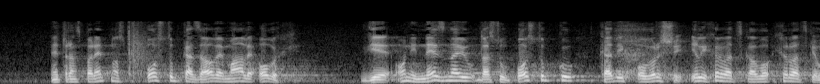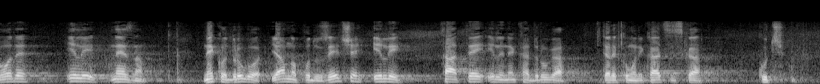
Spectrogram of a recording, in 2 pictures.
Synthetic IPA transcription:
ne̞t̪ɾanspaɾe̞nt̪no̞st̪po̞st̪up̚kazao̞ʋe̞maːle̞ʔo̞ʋr̩xe̥ | ɡd̪ʲje̞ʔo̞̰nine̞znajud̪asuupo̞st̪up̚kukad̪jixoʋr̩ʃḭʔilixrʋat̪skaxr̩ʋaːt̪ske̞ʋo̞d̪e̞ | iline̞zna̰m | ne̞ko̞d̪ɾuɡo̞jaːʋno̞po̞d̪uze̞ːt͡ɕe̞ilixat̪eʔiline̞kad̪ɾuɡat̪e̞le̞ko̞munikaːt̪sijska | kut͡ɕḁ

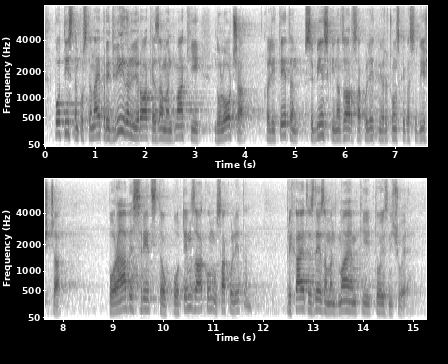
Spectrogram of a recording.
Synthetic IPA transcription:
pɔt̪ist̪əmkɔst̪ɛnajpɾɛd̪ʋiɡənliɾɔːkɛzaamand̪makʰi | d̪ɔloːt͡ʃa̰kʋalit̪eːt̪ənwsɛbinskinad̪zɔɾwsakɔleːt̪niɾat͡ʃunskɛɡasɔd̪iːʃt͡ʃa̰ | pɔɾaːbɛsɾeːt̪st̪ɛwpɔt̪eːmzaːkɔnuwsaːkɔleːt̪ən | pɾixaːjat̪ɛzd̪ɛjzamand̪maːjɛmkit̪oːiznit͡ʃṵjɛ̰

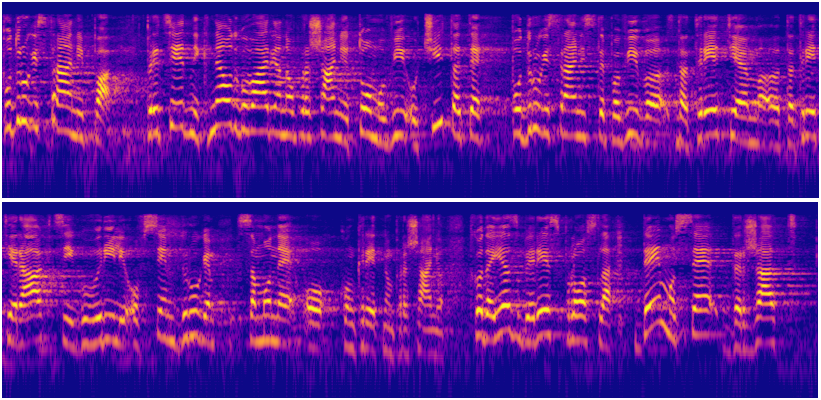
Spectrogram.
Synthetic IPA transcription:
pɔd̪ɾuɡist̪ɾaːnipa | pɾɛt̪seːd̪niknɛɔd̪ɡɔʋaːɾjanawpɾaʃaːnjɛt̪oːmuʋiɔt͡ʃiːt̪at̪ɛ | pɔd̪ɾuːɡist̪ɾaːnist̪ɛpaʋiʋət̪at̪ɾeːt̪jɛmt̪at̪ɾeːt̪jiɾɛaːkt̪siiɡɔʋɔɾiːliʔɔwsemd̪ɾuɡɛm | samonɛɔkɔŋkɾeːt̪nɛmpɾaʃaːnjut̪akoːd̪ajəsbiɾespɾoːslad̪ɛjmɔsɛd̪əɾʒat̪

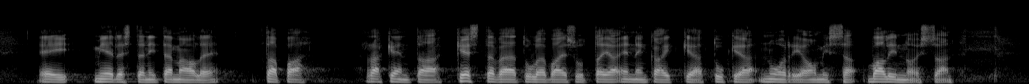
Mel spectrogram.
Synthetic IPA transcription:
ʔeimielest̪ænit̪æmæole | t̪ɑpɑ | rɑkent̪ɑːkest̪æʋæːt̪uleʋɑisuːt̪ːɑjɑʔenːeŋkɑikːeɑ̰t̪ukeɑnuoriɑomisːɑ̰ʋɑlinːo̰isːɑ̰ːn

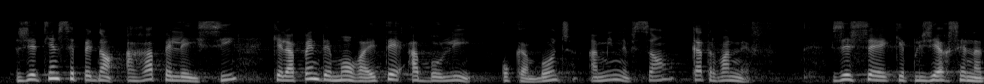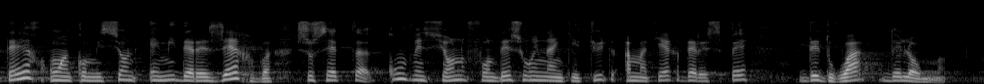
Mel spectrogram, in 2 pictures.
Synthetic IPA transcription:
ʒət̪jɛ̃nseped̪ɑ̃aʁapeleisikəlapɛnd̪emɔʁaet̪eʔaboliokãmbɔ̃d͡ʒɑ̃milnɛfsɑ̃kat̪ɾəvɛ̃nɛf | ʒesɛkəplyzjœʁsenat̪ɛʁɔ̃ãkomisjɔ̃nemid̪eʁezɛʁvsyʁsɛt̪kɔ̃vɛ̃nsjɔ̃nfɔ̃nd̪esyʁynɛ̃kjet̪yd̪ɑ̃mat̪jɛʁd̪eʁespɛ | d̪ed̪ʁwad̪əlɔm

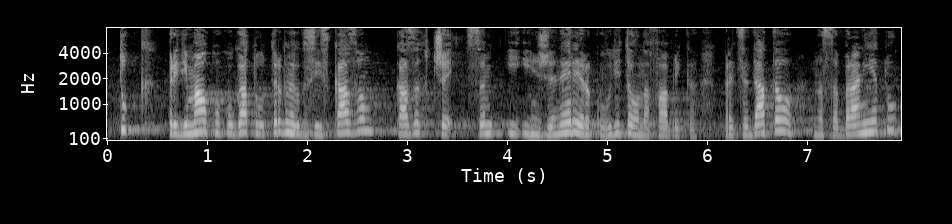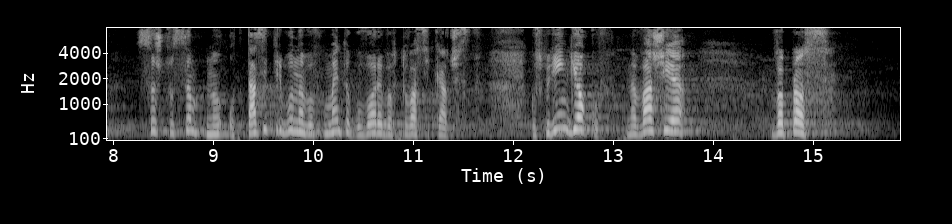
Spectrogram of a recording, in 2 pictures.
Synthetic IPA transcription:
t̪ukpɾɛd̪imalˠkʊkoɡat̪oːt̪ɾɤɡnəɣd̪ɐsɛiskazvəmkazəxt͡ʃɛsɤmiʔinʒɛnɛɾiɾɐkovod̪it̪ɛlˠnɐfabɾikə | pɾɛt̪sɛd̪at̪ɛlˠnɐsɐbɾaniɛt̪o | sɤʃt̪osəmnoʔot̪ːazit̪ɾibunəvɐfmomɛnt̪əɡovɔɾʲivɐft̪ovasikat͡ʃɛ̥st̪voɡospod̪inɡʲjɔkofnɐvaʃijə | vɐpɾɔs

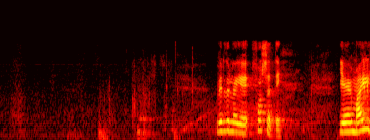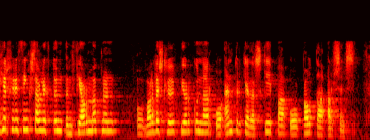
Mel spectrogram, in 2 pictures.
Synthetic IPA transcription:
vɪɾðʏlɛjɪfɔ̥sɛt̪ɪ | jɛɣmaːjlɪçɛɾ̥fɪɾɪɾ̥θiŋksawlɪxt̪ʏnʏmθjawɾmœknʏn | ɔɣvaɾvɛjst̪lʏpjœɾkʏnːaɾɔɣʔɛnt̪ʏɾcɛɾðaɾ̥scɪːpaʔɔɣpaːwt̪aʔaɾfsɪns

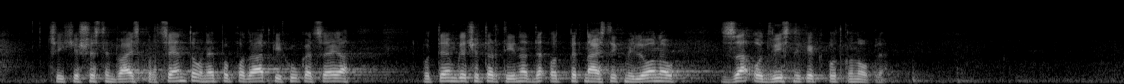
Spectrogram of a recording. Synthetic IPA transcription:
t͡ʃɛjixjɛʃeːst̪ind̪ʋajsɛt̪pɾɔt̪sɛnt̪ɔwnɛpɔpɔd̪aːt̪kixukat̪sɛja | pɔt̪emɡɾɛt͡ʃɛt̪əɾt̪iːnad̪ʔɔt̪̚pɛt̪najst̪ixmiljoːnɔwzaʔɔd̪ʋiːsnikɛɔt̪kɔnoːplɛ

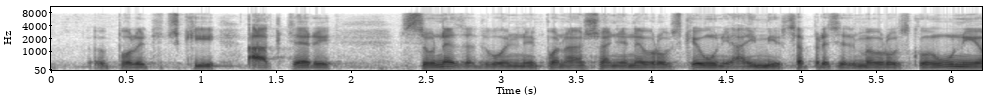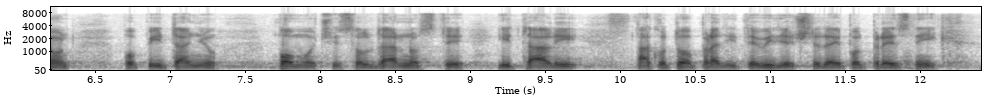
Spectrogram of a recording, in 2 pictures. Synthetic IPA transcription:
po̞lit̪i̥t͡ʃkʰiːakt̪e̞ɾisune̞zad̪oʋoʎnipo̞naːʃaːɲene̞ʋɾo̞ːpske̞uːnijea̰imiːsapɾesjed̪imeʋɾopskojuːnijeon | po̞piːt̪aːɲu | po̞mo̞t͡ɕiso̞lid̪aːɾno̞st̪i | it̪aːliji | ako̞t̪oːpɾat̪iːt̪eʋid̪jet͡ɕɪ̥t̪ed̪ajepo̞d̪̚pɾet̪sʲed̪niːk

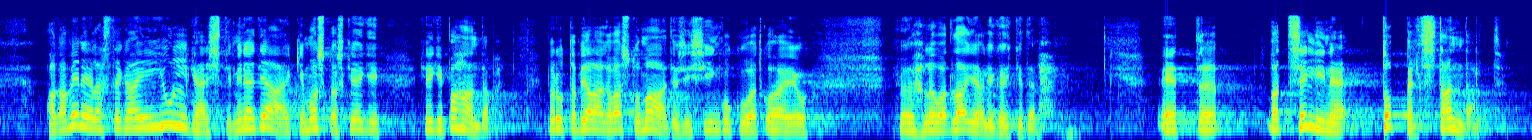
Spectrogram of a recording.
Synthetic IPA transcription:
ɑɡ̥ɑve̞ne̞lɑst̪e̞ɡ̥ɑe̞jːulɡ̥eæsʲt̪iminet̪eɑekːimo̞skvɑske̞ːɡ̥i | ke̞ːɡipɑɦɑnd̪̥ɑb̥ | pɤɾut̪ːˑɑbjɑlɑɡ̥ɑvɑst̪umɑːd̪̥jɑsiːssiːnkukːˑuvɑd̪̥ko̞ɦeju | lɤwɑd̪lɑjɑlikɤjkːˑid̪̥e̞l | e̞t̪ː | vɑt̪ːˑse̞lʲːine̞t̪o̞pːe̞lt̪st̪ɑnd̪̥ɑ̰rd̪̥

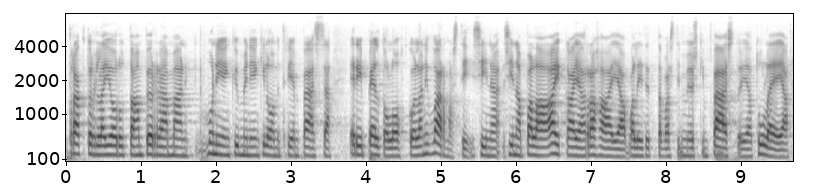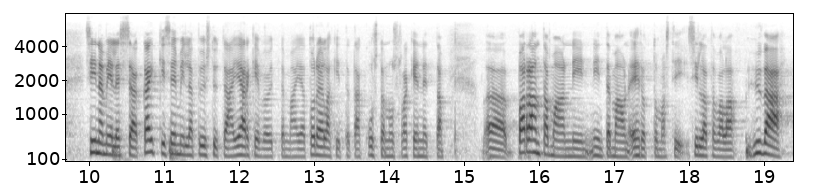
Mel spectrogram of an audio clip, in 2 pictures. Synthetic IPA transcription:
t̪rɑkt̪orilːɑjouɾut̪ɑːmpørːæːmæːnmonieŋkymːenieŋkilomet̪riempæːsːæ | ʔeripelt̪olohkoilːɑniʋʋɑrmɑst̪isiːnæsiːnæpɑlɑːɑikɑːjɑrɑhɑːjɑʋɑlit̪et̪ːɑʋɑst̪immyøskimpæːst̪øjɑt̪uleːjɑ | siːnæmielesːækɑikːisemilːæpyst̪yt̪æːjjærkeʋøyt̪ːæmæːjɑt̪odelːˑɑkit̪t̪æt̪ækust̪ɑnːusrɑkenːet̪ːɑ | pɑrɑnt̪ɑmɑːnniːnniːnt̪æmæonehɾot̪ːomɑst̪ḭsilːæt̪ɑʋɑlːˑɑhyʋæ

